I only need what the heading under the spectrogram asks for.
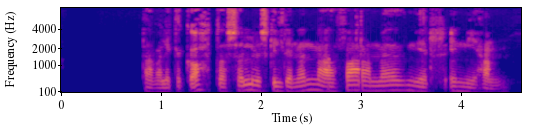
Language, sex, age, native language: Icelandic, male, 20-29, Icelandic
